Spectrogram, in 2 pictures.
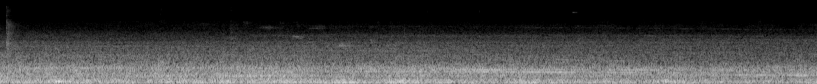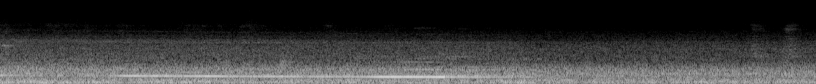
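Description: A train running steadily, with a continuous rumble and a faint whine that slowly falls in pitch towards the middle.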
